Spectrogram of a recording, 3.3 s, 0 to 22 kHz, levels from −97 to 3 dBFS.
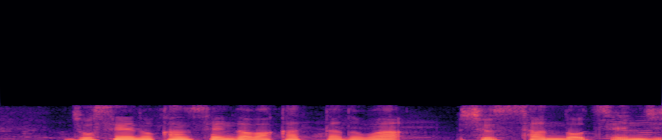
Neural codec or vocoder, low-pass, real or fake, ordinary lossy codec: none; 5.4 kHz; real; MP3, 48 kbps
